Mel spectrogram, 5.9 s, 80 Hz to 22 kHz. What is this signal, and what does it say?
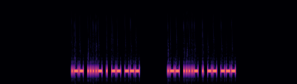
Morse code, heard as a keyed tone, about 46 wpm, 700 Hz. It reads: W4EMO W4EMO
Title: USA Call Signs - 5 Characters - Repeated 2x - 45wpm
